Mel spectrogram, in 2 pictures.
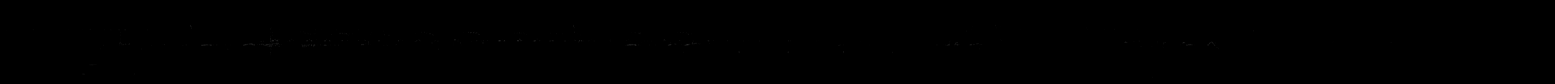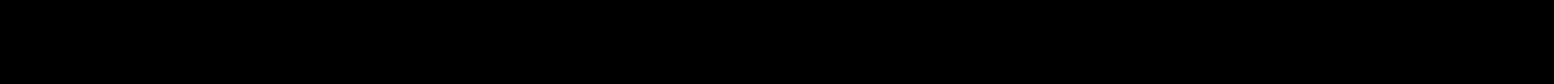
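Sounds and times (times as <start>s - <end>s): faint high chirping: 0.0s - 24.2s.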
